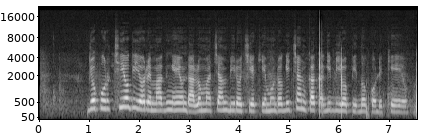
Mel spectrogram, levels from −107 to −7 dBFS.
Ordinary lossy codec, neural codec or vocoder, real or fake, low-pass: none; vocoder, 44.1 kHz, 128 mel bands, Pupu-Vocoder; fake; 19.8 kHz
